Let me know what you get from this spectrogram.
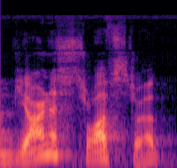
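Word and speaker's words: Bjarne Stroustrup: It's Bjestrost. Um, I've been told that the way to pronounce this is to say strut with a Norwegian accent while cramming a potato down your throat.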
